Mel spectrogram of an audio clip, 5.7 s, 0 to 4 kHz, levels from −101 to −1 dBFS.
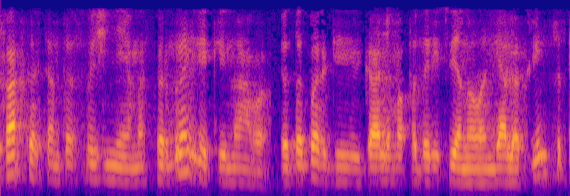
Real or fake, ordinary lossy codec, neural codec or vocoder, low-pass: fake; AAC, 16 kbps; codec, 16 kHz, 4 kbps, FunCodec, trained on Chinese and English, 50 frames a second; 3.6 kHz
